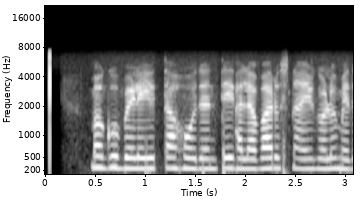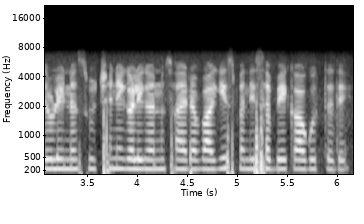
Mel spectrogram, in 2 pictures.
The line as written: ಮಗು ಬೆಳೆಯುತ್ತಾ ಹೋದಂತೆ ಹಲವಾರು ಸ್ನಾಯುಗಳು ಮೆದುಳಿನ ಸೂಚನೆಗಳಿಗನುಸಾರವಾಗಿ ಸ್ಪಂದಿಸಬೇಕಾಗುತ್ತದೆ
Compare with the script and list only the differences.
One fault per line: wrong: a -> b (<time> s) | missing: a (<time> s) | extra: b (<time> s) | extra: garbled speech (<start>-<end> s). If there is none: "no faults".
no faults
